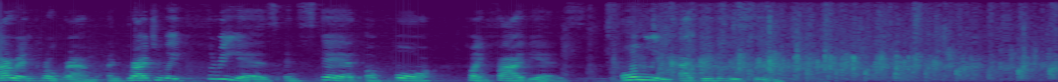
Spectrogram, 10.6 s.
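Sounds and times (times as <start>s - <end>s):
speech: 0.0s - 8.0s
audience applause: 6.1s - 10.5s.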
